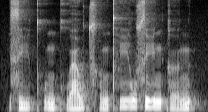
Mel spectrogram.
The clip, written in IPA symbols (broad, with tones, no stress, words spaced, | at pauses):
siː˨˥kʷʰɪ˨ŋ kʷʰaː˨˥wt͡sʰʊ˨ŋt̪ʰiː˥wsiː˥n kɵ˨˥n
